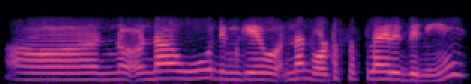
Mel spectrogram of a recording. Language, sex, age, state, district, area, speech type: Kannada, female, 30-45, Karnataka, Gulbarga, urban, conversation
